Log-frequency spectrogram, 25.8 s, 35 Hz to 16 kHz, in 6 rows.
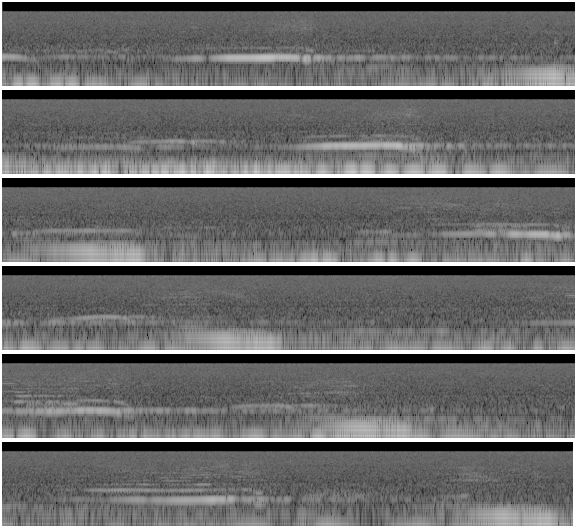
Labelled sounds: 17.1	17.9	humpback whale, 0.96 to 2.8 kHz
22.6	23.2	humpback whale, 1.3 to 1.7 kHz

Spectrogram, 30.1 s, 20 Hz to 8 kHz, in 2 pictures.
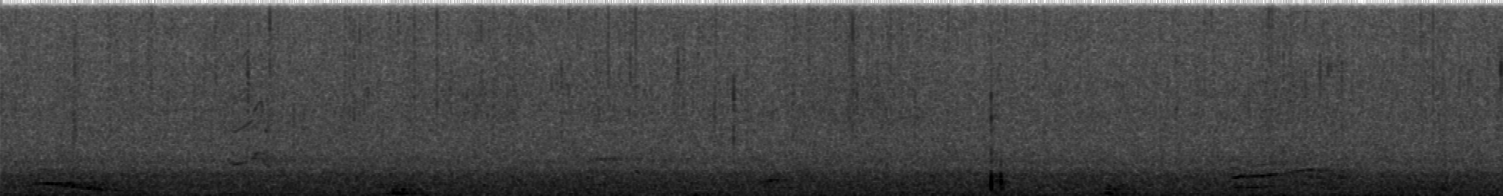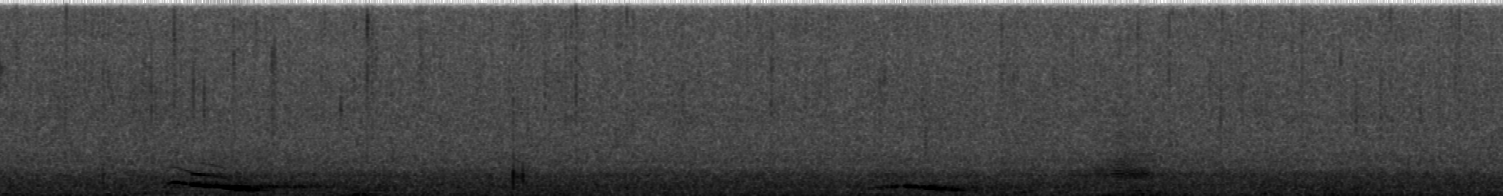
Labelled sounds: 12.3	13.3	humpback whale, 0.78 to 1.2 kHz
16.7	17.3	humpback whale, 0.78 to 1.3 kHz

